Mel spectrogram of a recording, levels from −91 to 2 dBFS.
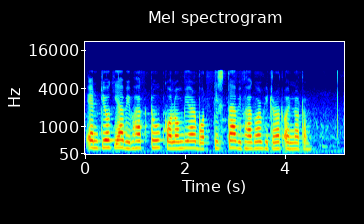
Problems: none marked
